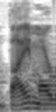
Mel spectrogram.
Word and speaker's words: Weimar: So in Germany, they create what's called the Weimar Republic. Remember, W's in German are pronouncing a V.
